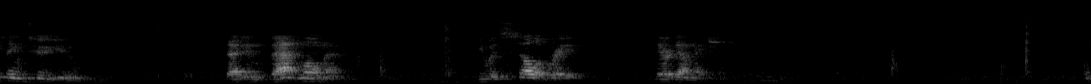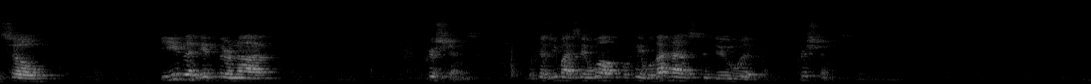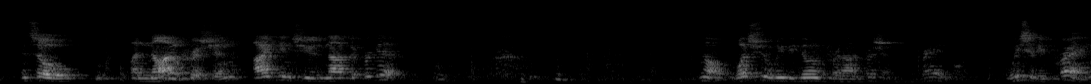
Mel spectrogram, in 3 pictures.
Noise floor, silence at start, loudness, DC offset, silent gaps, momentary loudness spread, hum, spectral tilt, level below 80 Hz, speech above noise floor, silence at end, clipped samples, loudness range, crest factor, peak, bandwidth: -73 dBFS; 0 s; -42 LUFS; under 0.1%; none; 24 LU; none; -3.5 dB/octave; under -90 dBFS; 32 dB; 0 s; under 0.1%; 12 LU; 24 dB; -20 dBFS; 15.5 kHz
